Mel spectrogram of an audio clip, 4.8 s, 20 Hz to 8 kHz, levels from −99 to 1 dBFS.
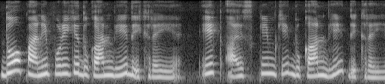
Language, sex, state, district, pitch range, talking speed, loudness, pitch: Hindi, female, Delhi, New Delhi, 210-285 Hz, 200 wpm, -19 LUFS, 245 Hz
